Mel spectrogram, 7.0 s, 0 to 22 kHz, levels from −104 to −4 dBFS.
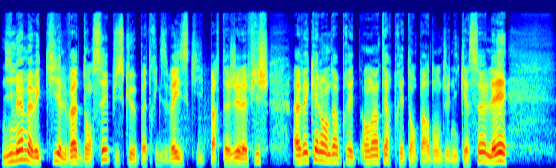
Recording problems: thin; somewhat; fading below 450 Hz

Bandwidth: 15.5 kHz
